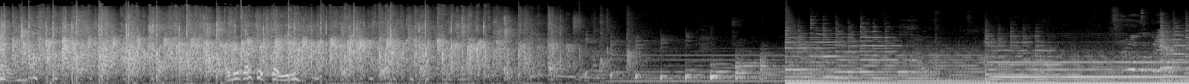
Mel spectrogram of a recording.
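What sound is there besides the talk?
audience applause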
